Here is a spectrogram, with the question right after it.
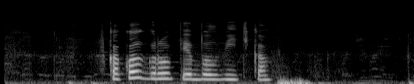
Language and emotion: Russian, neutral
